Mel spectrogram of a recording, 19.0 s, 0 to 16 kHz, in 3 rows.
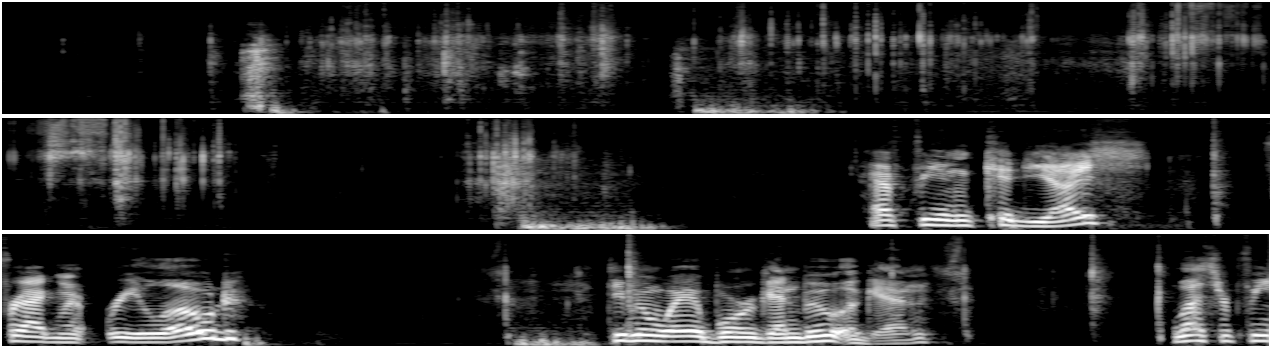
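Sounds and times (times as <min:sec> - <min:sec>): foil wrapper tearing and crinkling: 0:01.0 - 0:07.8, 0:08.5 - 0:09.2.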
